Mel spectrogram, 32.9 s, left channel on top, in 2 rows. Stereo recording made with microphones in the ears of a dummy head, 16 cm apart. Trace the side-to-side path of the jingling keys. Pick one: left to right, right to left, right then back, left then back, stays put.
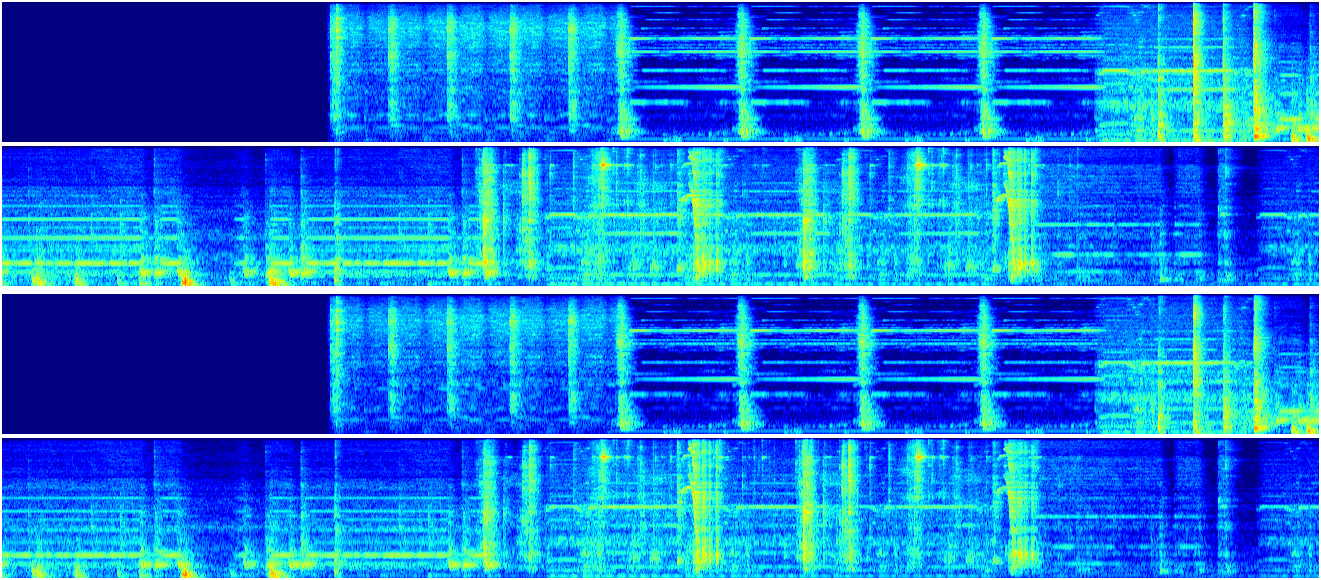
right then back.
